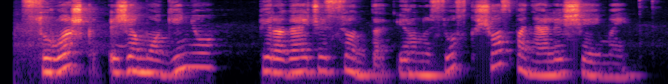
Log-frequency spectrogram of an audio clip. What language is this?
Lithuanian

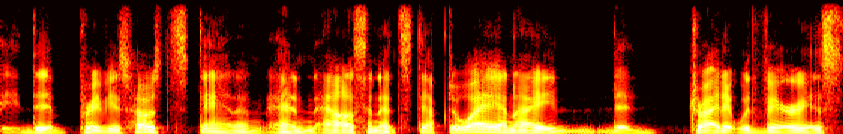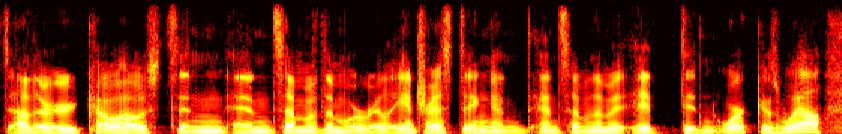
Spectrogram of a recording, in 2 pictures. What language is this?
English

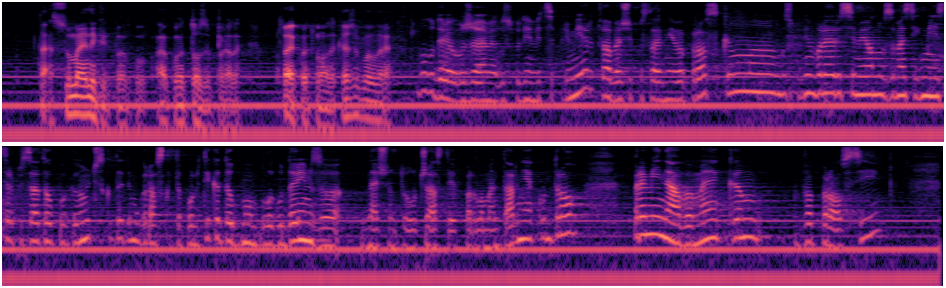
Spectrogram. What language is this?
Bulgarian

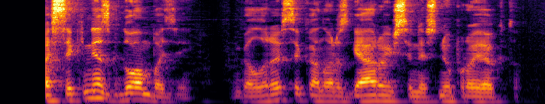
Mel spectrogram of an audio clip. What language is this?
Lithuanian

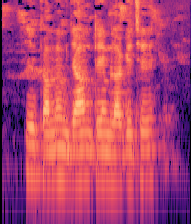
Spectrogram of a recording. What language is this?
Goaria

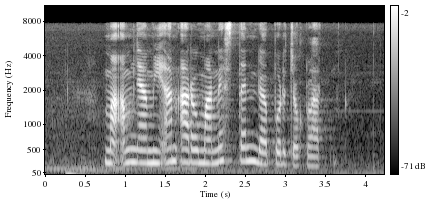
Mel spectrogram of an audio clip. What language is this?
Javanese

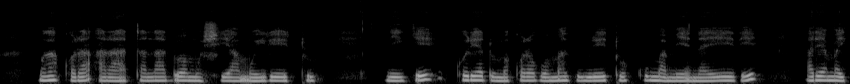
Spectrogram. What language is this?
Kikuyu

